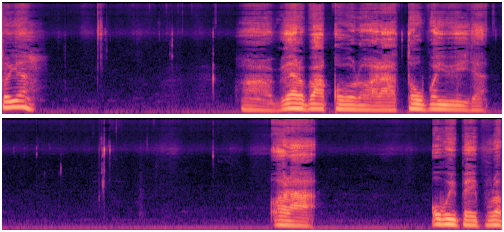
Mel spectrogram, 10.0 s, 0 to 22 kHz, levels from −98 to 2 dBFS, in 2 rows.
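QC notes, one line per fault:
No faults found for these QC notes.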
